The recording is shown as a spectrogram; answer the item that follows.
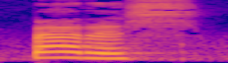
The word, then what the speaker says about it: Paris: I live in Paris. Now this is pronounced Paris.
